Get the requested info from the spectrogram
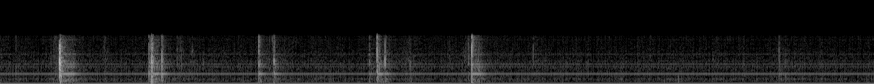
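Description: Scissors snipping through folded paper: about five short, crisp snips in the first five seconds, one of them a quick double. A steady electrical hum runs underneath.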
